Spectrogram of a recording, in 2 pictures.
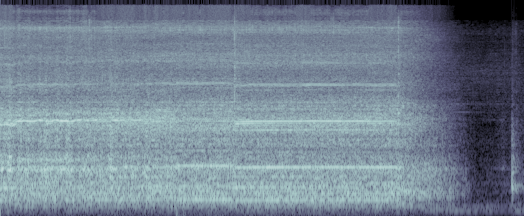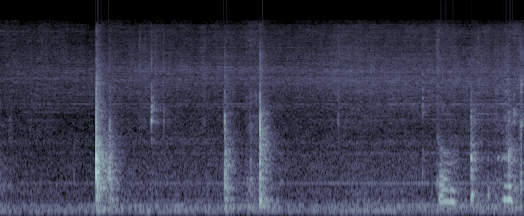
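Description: Electric mixer grinder whirring loudly and continuously as it grinds tomatoes into a masala paste, then cutting off and winding down, followed by quiet clinks and handling sounds.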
